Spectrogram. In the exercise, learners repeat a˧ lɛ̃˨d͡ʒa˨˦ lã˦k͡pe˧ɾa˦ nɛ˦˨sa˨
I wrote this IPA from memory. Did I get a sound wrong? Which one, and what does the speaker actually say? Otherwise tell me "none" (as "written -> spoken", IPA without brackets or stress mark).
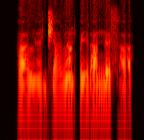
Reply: none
